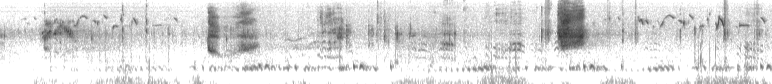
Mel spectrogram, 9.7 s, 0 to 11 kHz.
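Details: Black grouse lekking and fighting at a lek in Kuusamo, Finland, in May 2021; continuous low bubbling, cooing rookoo runs under loud sharp hissing sneeze-like bursts, with a few thin higher calls.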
